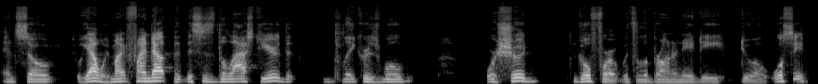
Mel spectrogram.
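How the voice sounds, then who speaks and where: A man hosts a casual live basketball commentary in a mid-pitched voice. He moves between clipped play calls and conversational fan analysis, thinking aloud in broken phrases. The sound is dry, with very little room to it. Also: normal speed, slightly rough, no echo.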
